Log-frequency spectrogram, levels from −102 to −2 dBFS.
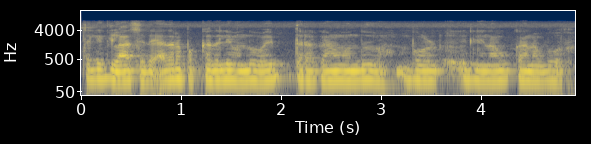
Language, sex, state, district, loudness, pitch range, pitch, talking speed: Kannada, male, Karnataka, Koppal, -18 LUFS, 110-115 Hz, 110 Hz, 170 wpm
